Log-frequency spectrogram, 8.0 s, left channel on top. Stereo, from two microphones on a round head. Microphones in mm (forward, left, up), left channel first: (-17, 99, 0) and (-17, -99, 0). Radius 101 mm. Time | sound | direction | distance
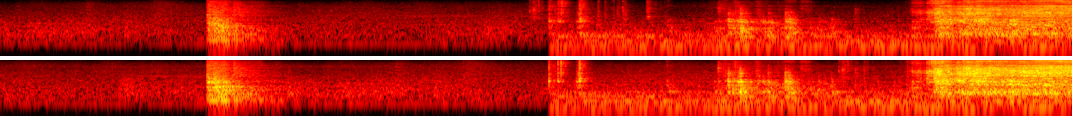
1.6 | a gunshot | 30° right (ahead or behind) | 1.6 m
4.1 | tearing paper | 45° right (ahead or behind) | 1.2 m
